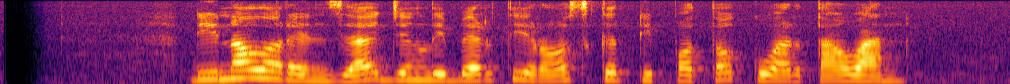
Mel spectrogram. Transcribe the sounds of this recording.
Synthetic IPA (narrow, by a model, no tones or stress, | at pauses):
dinɔlɔɾɛnzad͡ʒɨŋlibɛrt̪iɾɔskɨrdipɔt̪ɔkuwart̪awan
